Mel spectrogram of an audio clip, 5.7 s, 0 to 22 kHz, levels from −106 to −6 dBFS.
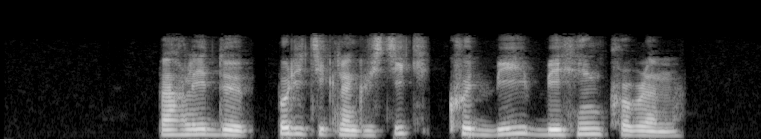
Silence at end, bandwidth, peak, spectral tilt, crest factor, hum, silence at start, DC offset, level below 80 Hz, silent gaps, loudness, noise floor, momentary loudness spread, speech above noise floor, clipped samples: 0.6 s; 8 kHz; -8 dBFS; -5.5 dB/octave; 22 dB; none; 1.2 s; under 0.1%; -66 dBFS; none; -28 LUFS; -86 dBFS; 7 LU; 59 dB; under 0.1%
